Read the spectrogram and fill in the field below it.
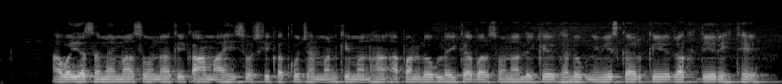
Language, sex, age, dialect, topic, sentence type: Chhattisgarhi, male, 18-24, Western/Budati/Khatahi, banking, statement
